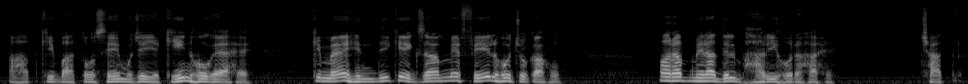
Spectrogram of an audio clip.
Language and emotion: Hindi, sad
